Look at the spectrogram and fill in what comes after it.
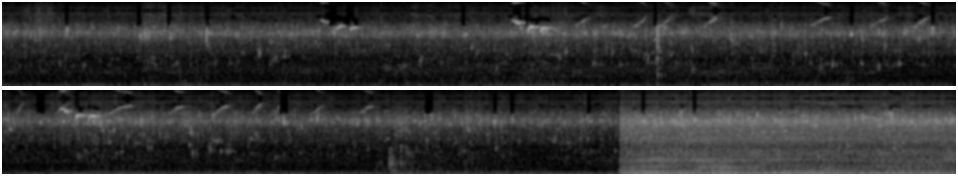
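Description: Short, high, rising bird chirps every few seconds over a faint steady hiss. Near the end a much louder steady rushing noise cuts in abruptly.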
